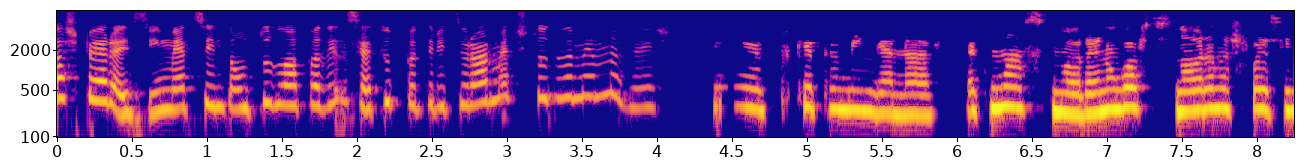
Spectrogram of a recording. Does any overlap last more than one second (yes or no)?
no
